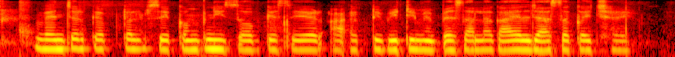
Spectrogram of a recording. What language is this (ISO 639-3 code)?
mai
